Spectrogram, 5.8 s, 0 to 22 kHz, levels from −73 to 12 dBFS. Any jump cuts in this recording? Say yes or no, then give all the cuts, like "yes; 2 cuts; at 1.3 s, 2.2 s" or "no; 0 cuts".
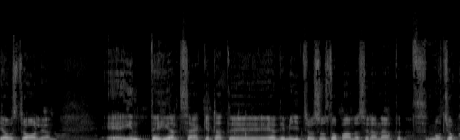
no; 0 cuts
